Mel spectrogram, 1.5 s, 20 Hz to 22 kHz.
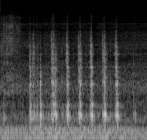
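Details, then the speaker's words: Nissan Skyline R34 GT-R gearbox removed from the car, shaft rocked by hand: about eight sharp metallic taps in under a second; input shaft has play, suspected input shaft bearing. Abnormal drive-system noise appeared when warm, louder while driving. "This shaft loosen a bit and making this tapping noise. The sound is come here from this part of this transmission. I guess the input shaft bearing, or somewhere around that."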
